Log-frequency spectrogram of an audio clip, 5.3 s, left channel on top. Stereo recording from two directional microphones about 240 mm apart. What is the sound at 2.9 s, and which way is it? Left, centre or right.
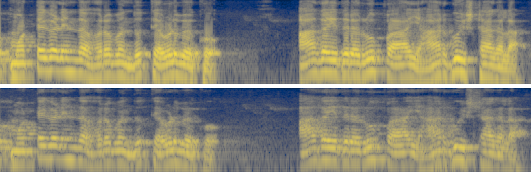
Speech, left.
